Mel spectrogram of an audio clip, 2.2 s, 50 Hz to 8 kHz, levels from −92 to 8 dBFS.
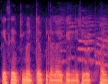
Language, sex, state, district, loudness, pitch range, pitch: Hindi, male, Madhya Pradesh, Umaria, -15 LUFS, 100-105 Hz, 100 Hz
